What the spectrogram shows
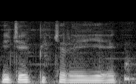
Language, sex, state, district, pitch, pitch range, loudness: Hindi, male, Arunachal Pradesh, Longding, 105 Hz, 100-110 Hz, -14 LUFS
